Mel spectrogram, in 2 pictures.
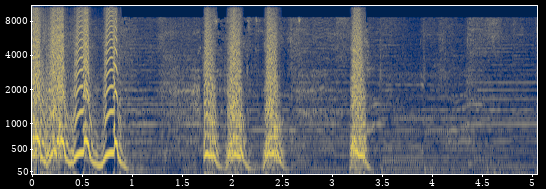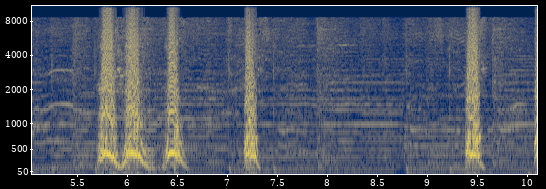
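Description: A dog barks loudly, about a dozen sharp barks in irregular bursts: quick clusters separated by short pauses, with no talking over them.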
